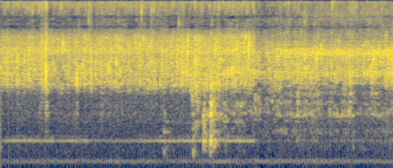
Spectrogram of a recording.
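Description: Water is poured over potatoes in a pot of mutton biryani, a short splashing, gurgling pour over a steady background hum, close and brief.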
